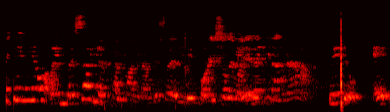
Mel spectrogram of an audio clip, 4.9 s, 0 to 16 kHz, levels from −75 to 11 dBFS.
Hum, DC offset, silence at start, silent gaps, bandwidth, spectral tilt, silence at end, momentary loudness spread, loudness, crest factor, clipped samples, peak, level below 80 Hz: none; under 0.1%; 0.1 s; none; 10.5 kHz; -1.5 dB/octave; 0 s; 12 LU; -41 LUFS; 32 dB; under 0.1%; -10 dBFS; -76 dBFS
